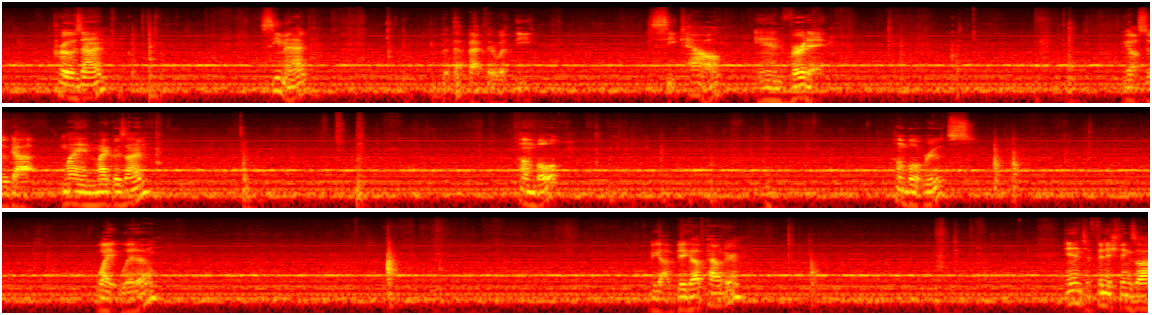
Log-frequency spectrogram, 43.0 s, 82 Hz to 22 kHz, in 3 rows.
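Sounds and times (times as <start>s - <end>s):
steady hum: 0.0s - 43.0s.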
